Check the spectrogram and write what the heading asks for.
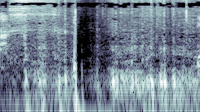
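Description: Plastic bubble wrap being handled in the hands, crinkling and crackling, with one sharp click about three quarters of a second in.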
